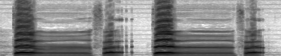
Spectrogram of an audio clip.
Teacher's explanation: tanfa nun sukun bertemu fa, samarkan nunnya ketemu dengan huruf fa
